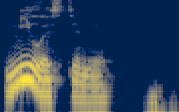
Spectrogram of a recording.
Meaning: instrumental plural of ми́лость (mílostʹ)
- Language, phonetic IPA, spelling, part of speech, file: Russian, [ˈmʲiɫəsʲtʲəmʲɪ], милостями, noun, Ru-милостями.ogg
